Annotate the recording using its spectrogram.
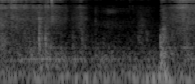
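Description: Faint rustling and light crackling of evergreen boughs as a large pine cone is pushed in among the needles of a cedar and pine arrangement.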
